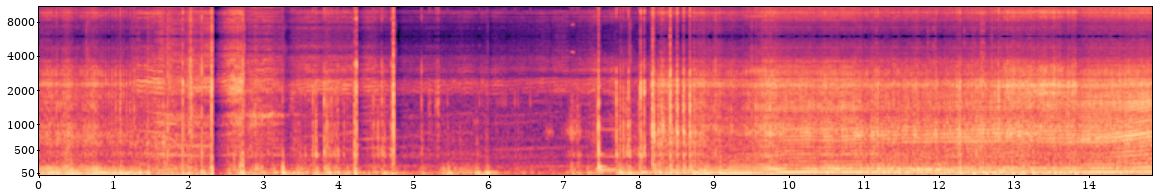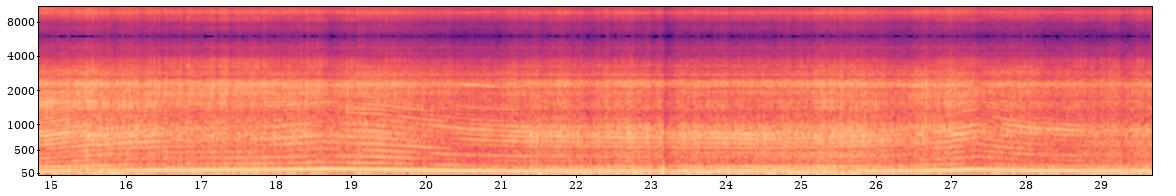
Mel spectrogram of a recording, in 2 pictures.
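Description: Go-kart engine heard from a camera mounted on the kart. For the first seconds the sound is rough and uneven, with a sharp click and a short lull. About eight seconds in the engine picks up and runs steadily, its pitch rising and falling again and again as the kart accelerates and lifts off through the corners.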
